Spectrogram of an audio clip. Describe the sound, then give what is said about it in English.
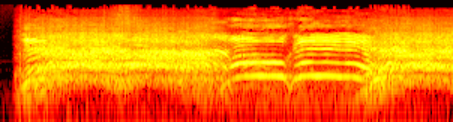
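A large crowd of families in Ukraine cheers and shouts continuously, welcoming home buses carrying prisoners of war handed back by Russia, with several loud, sustained voices rising and falling in pitch above the roar, then the dense cheering carries on steadily. “Well, families gathered to welcome the buses home, some holding portraits of soldiers missing or in captivity.”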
